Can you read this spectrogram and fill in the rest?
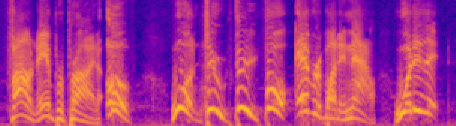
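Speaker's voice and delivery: high, loud call-and-response; hammed-up hype-man shout; showman rallying crowd. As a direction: holler for everybody to answer. Calling for audience response.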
